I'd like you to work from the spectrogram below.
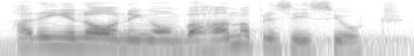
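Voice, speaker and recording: A man with a notably high voice preaches an earnest storytelling sermon. He often sinks into a hushed, heavy tone as he speaks. Faint music plays softly under his words. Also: fairly even intonation.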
